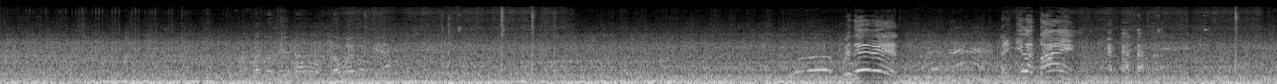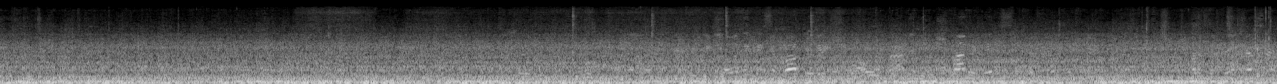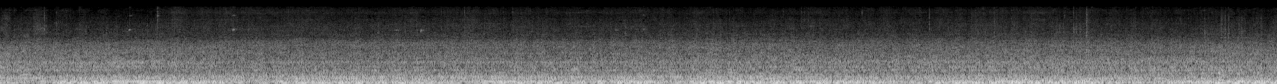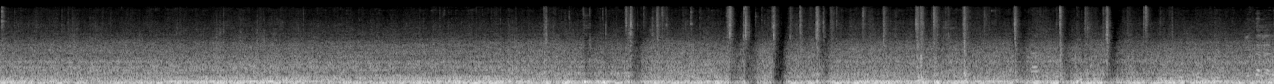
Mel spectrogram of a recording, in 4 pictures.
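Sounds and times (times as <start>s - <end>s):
boat engine droning: 0.0s - 51.0s
sharp knocks and bumps: 46.1s - 49.8s.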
